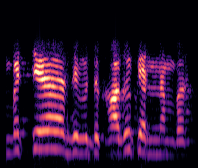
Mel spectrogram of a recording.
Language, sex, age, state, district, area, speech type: Punjabi, female, 45-60, Punjab, Firozpur, rural, conversation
